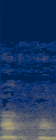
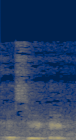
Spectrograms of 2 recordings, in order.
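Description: First: It is said as two syllables, ak-tet. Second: It is said as three syllables, a-si-tet. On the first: The speaker calls it wrong. "बहुत लोग एक्टेट बोलते हैं" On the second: The speaker calls it right. "But pronunciation is सेलुलोइस एसीटेट"

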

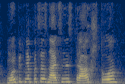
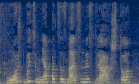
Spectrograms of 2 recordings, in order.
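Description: Both takes have the same delivery.

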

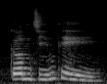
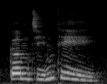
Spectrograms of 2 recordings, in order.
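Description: The two takes are said the same way.

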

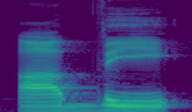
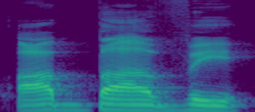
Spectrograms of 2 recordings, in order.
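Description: First: The b runs straight into the v sound. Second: An extra vowel separates the b and v sounds. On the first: The speaker calls it right. "What you have to do is go straight from the b sound to the v sound without breaking your voice" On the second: The speaker calls it wrong. "the mistake would be to go abavi and go and make a ba sound. That would be a mistake"

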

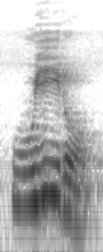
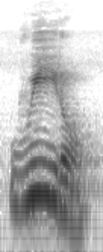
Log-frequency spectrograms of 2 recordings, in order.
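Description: No difference in how they are said.

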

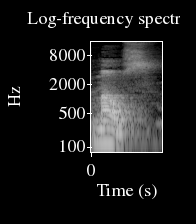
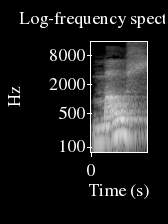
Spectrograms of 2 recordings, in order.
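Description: First: The word ends with a hissing s sound. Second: The word ends with a buzzing z sound. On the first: The speaker calls it right. "Common ಎಸ್ sound ಬರುತ್ತೆ" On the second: The speaker calls it wrong. "ಮೌಸ್ ಅಲ್ಲ"

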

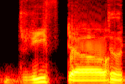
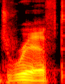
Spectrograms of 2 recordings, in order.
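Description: First: The word ends with an added vowel sound. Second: The word ends on a consonant, no vowel. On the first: This is how it is said in Japanese. "in Japanese they pronounce it differently" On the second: This is how it is said in English. "not drift"

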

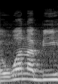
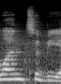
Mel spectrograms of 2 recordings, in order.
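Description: First: Want to is blended into one word, wanna. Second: Want to is said as two full words. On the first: The speaker calls it right. "é wanna be happy" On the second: The speaker calls it wrong. "Ela não fala want to be"

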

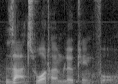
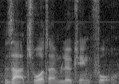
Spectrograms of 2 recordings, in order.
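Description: No difference in how they are said.

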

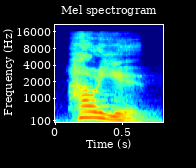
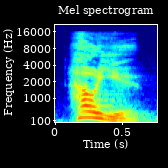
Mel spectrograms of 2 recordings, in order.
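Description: The two takes are said the same way.

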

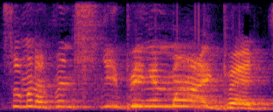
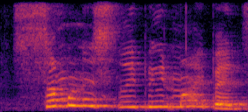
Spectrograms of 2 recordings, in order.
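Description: First: It is said in a great big voice. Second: It is said in a wee little voice.

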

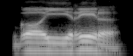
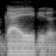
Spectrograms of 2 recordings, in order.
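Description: First: The first vowel sounds like o. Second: The first vowel sounds like ai. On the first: The speaker calls it right. "Goiril ya bacanya" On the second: The speaker calls it wrong.

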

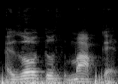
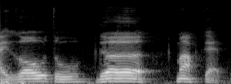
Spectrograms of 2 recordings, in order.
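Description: First: The word 'the' is said lightly and quickly. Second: The word 'the' is said fully and clearly. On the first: The speaker calls it right. "Cái này giống như là lướt qua thôi" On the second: The speaker calls it wrong. "Chứ không cần phải đọc là"

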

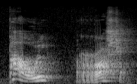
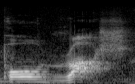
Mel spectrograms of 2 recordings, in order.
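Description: First: The name is said with a German pronunciation. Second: The name is said with an American pronunciation. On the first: The speaker calls it right. "because he was German, we're gonna say it right" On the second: The speaker calls it wrong. "that's the American pronunciation of his name"

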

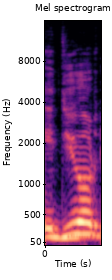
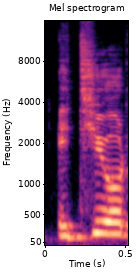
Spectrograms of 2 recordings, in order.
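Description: First: The middle consonant is a voiced d. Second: The middle consonant is a voiceless t. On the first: The speaker calls it right. "ediyor diyoruz" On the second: The speaker calls it wrong. "etiyor değil"

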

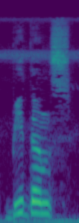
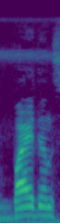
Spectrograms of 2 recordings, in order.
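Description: First: The name is said with a Latin-style pronunciation. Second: The name is said with an English-style pronunciation. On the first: "but I like more Latin pronunciation" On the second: "if you like it"

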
